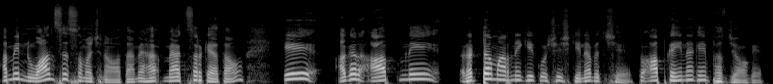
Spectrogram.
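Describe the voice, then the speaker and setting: A man's voice: high-pitched, sing-song, normal speed, darkish tone, no echo, studio quality. An Indian man teaching an English lesson, mixing Hindi and English and quizzing his students with coaxing questions. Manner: coaxing, questions to students, calls them "child".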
